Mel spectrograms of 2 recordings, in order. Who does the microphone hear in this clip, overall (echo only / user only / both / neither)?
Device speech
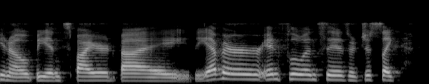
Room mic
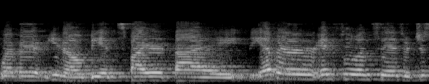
echo only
